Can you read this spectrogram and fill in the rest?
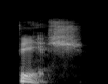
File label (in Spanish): pez inglés; palabras ingles infantil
